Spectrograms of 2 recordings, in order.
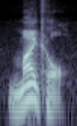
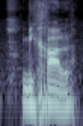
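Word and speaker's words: Michal: was mirb and the name of the younger Michael mikal yeah yeah pronouncing an e as is like I mean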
